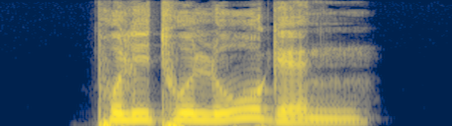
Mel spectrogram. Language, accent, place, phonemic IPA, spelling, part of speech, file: German, Germany, Berlin, /politoˈloːɡɪn/, Politologin, noun, De-Politologin.ogg
- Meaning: female political scientist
